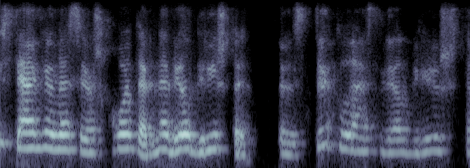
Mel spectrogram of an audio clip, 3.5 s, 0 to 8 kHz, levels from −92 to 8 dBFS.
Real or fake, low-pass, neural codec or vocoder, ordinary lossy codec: fake; 7.2 kHz; codec, 24 kHz, 3 kbps, HILCodec; Opus, 16 kbps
